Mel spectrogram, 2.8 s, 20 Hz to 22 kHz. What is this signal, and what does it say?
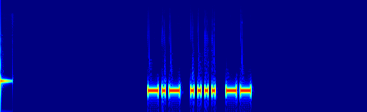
Morse code, heard as a keyed tone, about 42 wpm, 700 Hz. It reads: KHM
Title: USA Call Sign Postfixes - 3 Letters 45wpm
